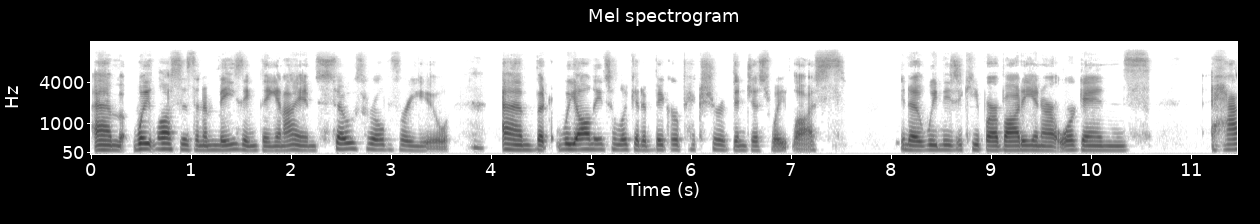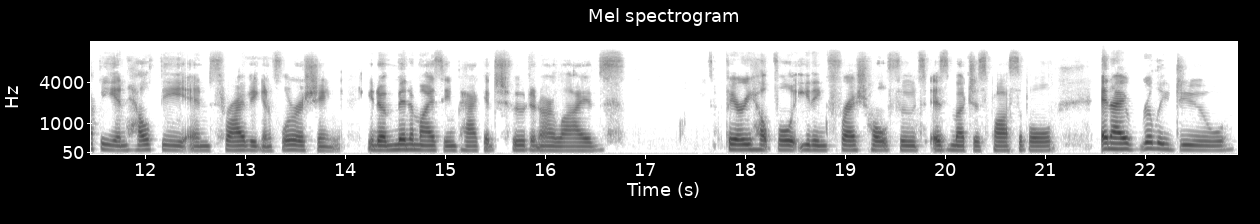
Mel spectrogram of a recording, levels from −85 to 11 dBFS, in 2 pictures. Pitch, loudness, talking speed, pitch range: 150 Hz, -24 LUFS, 180 wpm, 145-160 Hz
